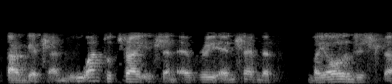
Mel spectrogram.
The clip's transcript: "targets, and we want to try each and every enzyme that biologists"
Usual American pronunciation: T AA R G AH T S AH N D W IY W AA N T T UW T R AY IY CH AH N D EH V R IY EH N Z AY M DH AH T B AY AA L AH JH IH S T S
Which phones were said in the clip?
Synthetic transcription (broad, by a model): T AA R G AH T S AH N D W IY W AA N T T UW T R AY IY S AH N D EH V R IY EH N S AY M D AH T B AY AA L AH JH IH S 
